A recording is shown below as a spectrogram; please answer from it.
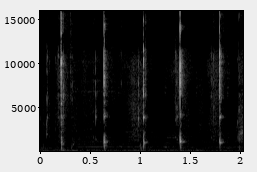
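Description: Five short, sharp clicks, irregularly spaced at about two to three a second.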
